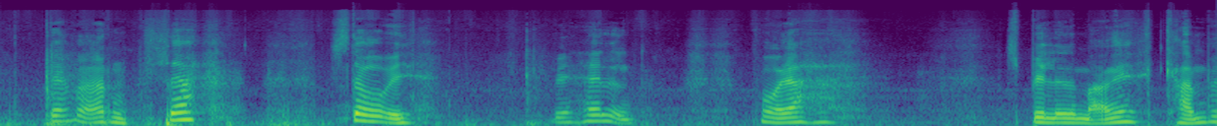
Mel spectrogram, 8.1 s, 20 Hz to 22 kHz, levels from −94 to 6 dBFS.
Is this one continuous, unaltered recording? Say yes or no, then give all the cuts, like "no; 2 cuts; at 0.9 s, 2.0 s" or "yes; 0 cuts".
yes; 0 cuts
